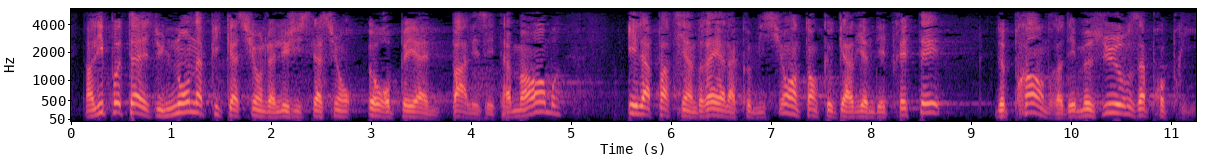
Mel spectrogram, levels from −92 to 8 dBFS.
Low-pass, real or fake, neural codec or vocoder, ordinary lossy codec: 5.4 kHz; real; none; none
